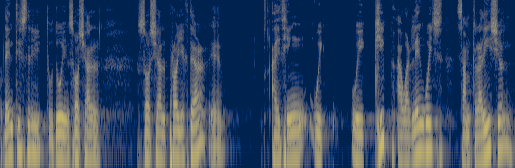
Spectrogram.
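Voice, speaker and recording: Man, English, gravelly voice, middle pitch, halting earnest panel talk. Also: darkish tone. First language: Spanish. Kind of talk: panel discussion. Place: conference hall.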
